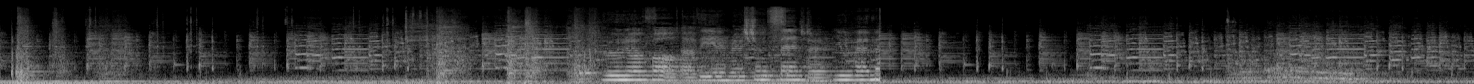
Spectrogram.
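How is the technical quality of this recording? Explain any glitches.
There is one glitch, a brief burst of damaged data in the compressed stream from 2.84 to 2.89 s. For roughly 58 ms, part of the encoded file is corrupt, whether through lost, zeroed or overwritten bytes. The decoder cannot read those frames correctly, loses synchronisation, and scans forward for the next valid frame header before normal decoding resumes. The result is a short, harsh blip or squawk that breaks the flow of the audio at that point.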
